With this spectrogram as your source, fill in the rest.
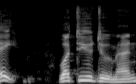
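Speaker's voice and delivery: put-on voice with mixed Serbian and German accent. Retelling what a Serbian German man said: Arnold Schwarzenegger-like voice. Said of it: "kinda sounds like Arnold Schwarzenegger".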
